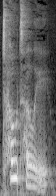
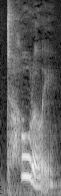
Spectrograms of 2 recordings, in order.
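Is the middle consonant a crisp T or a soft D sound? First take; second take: crisp T; soft D. First: The middle consonant is a crisp T sound. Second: The middle consonant is a soft D-like sound. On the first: The speaker calls it wrong. "I'm not saying totally" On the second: The speaker calls it right. "The middle T sound in this word is softer. It's a bit more like a D sound"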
